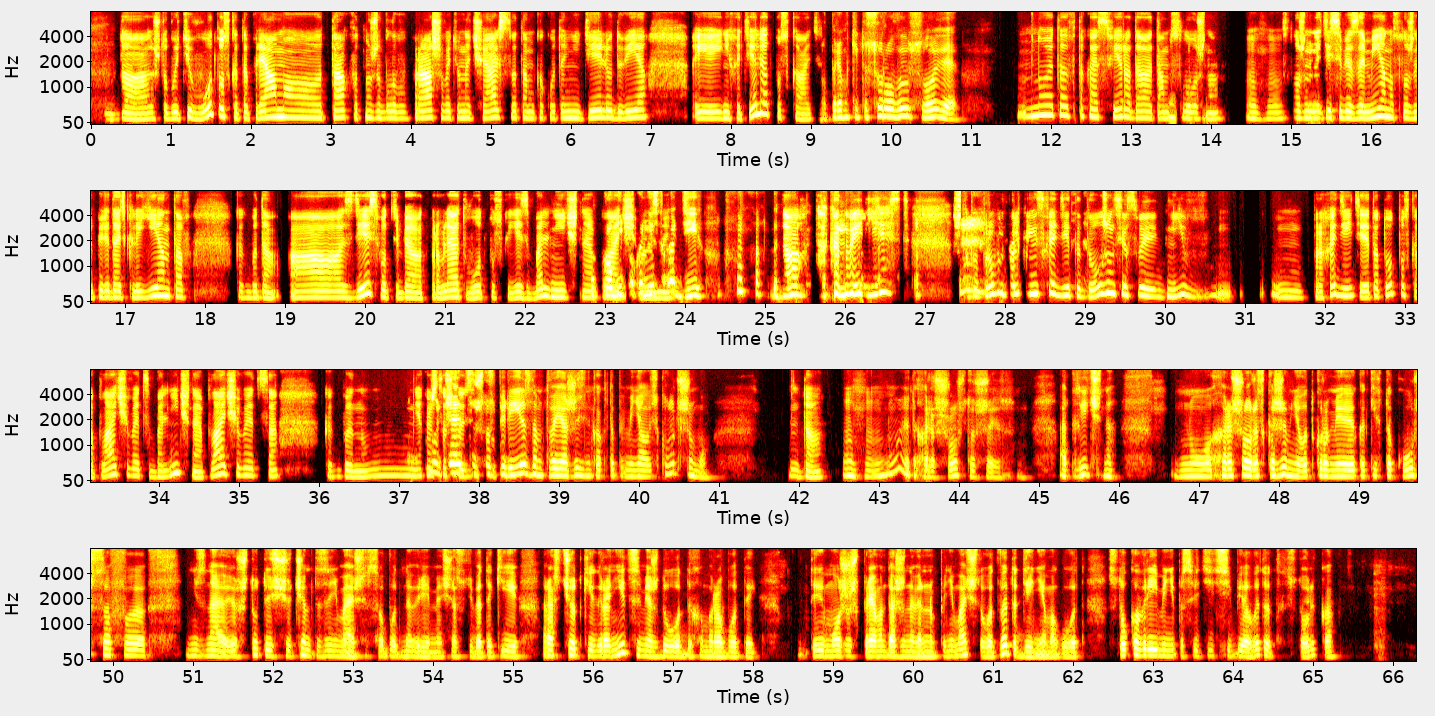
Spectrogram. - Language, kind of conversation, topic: Russian, podcast, Как вы выстраиваете границы между работой и отдыхом?
- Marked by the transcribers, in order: other background noise; laugh; laughing while speaking: "Да"; chuckle; laugh; chuckle; tapping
